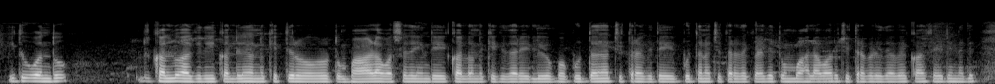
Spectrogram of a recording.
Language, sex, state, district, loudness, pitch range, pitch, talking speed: Kannada, male, Karnataka, Chamarajanagar, -17 LUFS, 130-135 Hz, 135 Hz, 110 wpm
